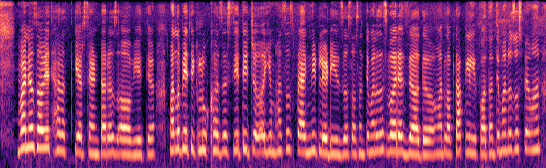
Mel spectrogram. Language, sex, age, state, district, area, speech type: Kashmiri, female, 18-30, Jammu and Kashmir, Budgam, rural, spontaneous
